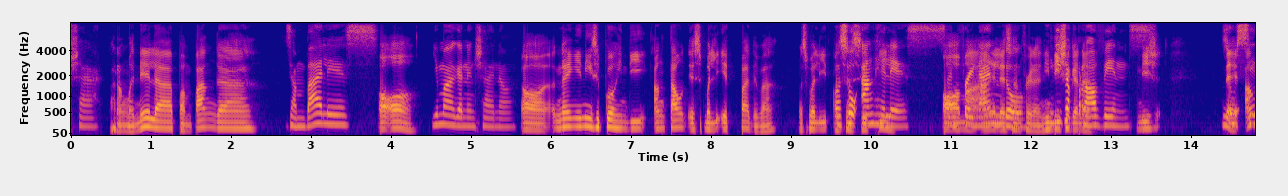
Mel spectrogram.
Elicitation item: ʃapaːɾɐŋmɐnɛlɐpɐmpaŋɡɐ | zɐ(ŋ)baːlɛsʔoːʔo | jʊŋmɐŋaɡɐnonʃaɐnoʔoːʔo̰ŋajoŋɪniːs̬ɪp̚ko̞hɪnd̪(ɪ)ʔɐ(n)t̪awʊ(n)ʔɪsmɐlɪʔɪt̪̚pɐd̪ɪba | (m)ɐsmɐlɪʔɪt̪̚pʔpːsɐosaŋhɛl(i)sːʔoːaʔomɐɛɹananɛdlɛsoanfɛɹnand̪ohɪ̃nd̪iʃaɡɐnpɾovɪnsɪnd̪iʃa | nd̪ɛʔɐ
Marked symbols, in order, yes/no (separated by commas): no, no, no, yes, yes, no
